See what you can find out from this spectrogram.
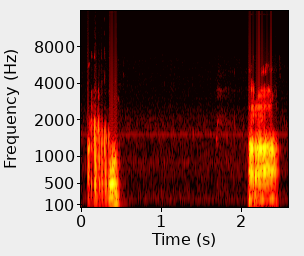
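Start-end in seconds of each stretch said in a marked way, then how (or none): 0.1-0.5 rolled, held r into a short u in ru; ru with doubled r. Shown as a demonstration. Teacher showing ra with shadda and damma, doubled r in ru. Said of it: "ننطق هكذا".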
